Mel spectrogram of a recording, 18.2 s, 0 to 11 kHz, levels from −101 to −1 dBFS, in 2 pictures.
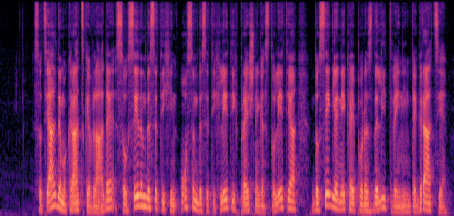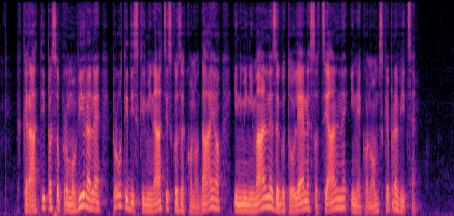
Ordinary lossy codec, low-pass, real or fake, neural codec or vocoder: none; none; fake; vocoder, 22.05 kHz, 80 mel bands, WaveNeXt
